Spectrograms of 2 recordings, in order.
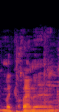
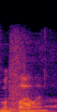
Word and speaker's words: McLennan: Everyone loves Thwaites Market, especially their friends at McLennan & Company. I thought it was McClellan.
